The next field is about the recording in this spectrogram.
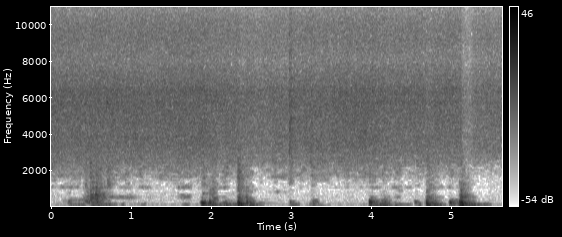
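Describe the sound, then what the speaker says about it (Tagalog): Steady sizzling hiss of chicken frying in hot oil, with occasional clinks and knocks of utensils over the constant crackle. "ngayon prito na ko yung pinalabas ko kaninang manok piniprito ko na"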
